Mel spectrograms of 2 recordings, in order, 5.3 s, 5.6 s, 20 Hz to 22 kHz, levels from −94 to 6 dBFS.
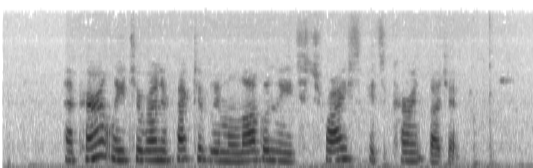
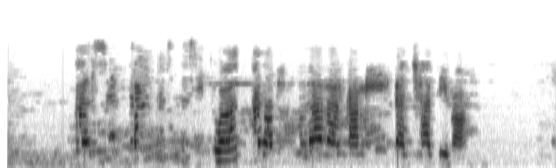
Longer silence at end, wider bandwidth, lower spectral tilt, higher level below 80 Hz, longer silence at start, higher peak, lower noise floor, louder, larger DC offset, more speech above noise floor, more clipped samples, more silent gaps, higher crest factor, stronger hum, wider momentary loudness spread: second, 0.25 s vs 0.9 s; first, 16.5 kHz vs 8.2 kHz; first, -5.5 dB/octave vs -3 dB/octave; first, -44 dBFS vs -70 dBFS; second, 0.05 s vs 0.75 s; about the same, -2 dBFS vs -2 dBFS; second, -46 dBFS vs -73 dBFS; second, -20 LUFS vs -17 LUFS; neither; second, 26 dB vs 56 dB; neither; neither; about the same, 18 dB vs 16 dB; neither; second, 11 LU vs 15 LU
